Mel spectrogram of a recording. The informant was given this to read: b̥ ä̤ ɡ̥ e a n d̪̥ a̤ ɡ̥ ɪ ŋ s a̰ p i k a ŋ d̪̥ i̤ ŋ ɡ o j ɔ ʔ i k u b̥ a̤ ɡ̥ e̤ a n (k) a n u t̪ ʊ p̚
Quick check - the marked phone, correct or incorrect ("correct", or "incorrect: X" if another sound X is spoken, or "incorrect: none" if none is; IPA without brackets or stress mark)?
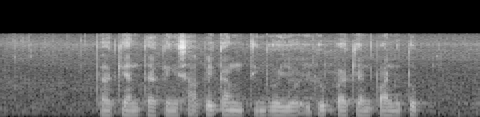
incorrect: p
